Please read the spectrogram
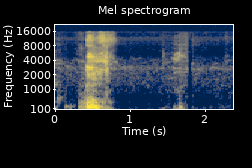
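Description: A man's short wordless vocal sound, a pitched, breathy noise lasting about half a second, starting just under half a second in. A faint click follows near the end.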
